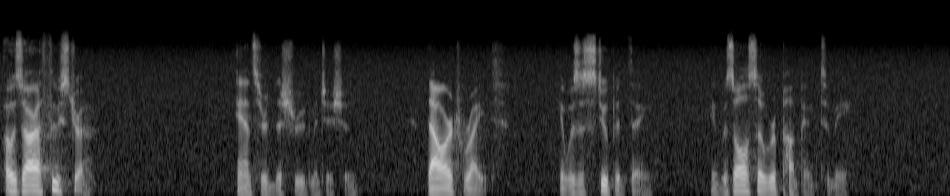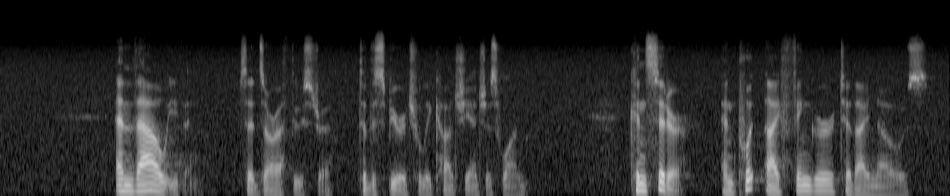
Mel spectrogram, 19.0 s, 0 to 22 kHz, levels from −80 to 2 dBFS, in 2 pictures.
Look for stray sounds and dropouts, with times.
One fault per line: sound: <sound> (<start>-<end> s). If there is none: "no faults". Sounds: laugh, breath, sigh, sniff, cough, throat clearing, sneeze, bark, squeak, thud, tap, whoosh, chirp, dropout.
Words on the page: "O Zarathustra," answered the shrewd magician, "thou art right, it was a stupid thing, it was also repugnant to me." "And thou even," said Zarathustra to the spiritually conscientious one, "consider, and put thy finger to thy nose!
no faults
